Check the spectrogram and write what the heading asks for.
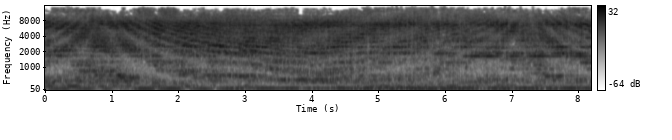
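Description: Loud hardstyle electronic dance music from a DJ set: a held heavy bass under synth lines that sweep down in pitch and then back up, bottoming out around the middle.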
